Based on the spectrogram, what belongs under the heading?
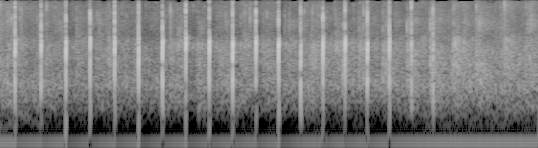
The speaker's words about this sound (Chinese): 我们在还没开始之前，我们先给他们一个热烈的掌声来欢迎他们一下好吗？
